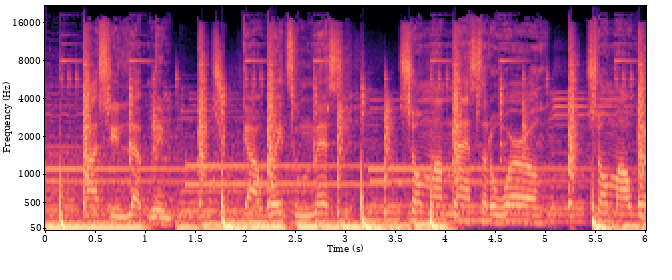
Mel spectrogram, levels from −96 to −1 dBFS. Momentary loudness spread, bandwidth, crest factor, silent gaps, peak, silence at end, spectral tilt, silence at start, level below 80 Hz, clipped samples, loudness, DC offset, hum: 6 LU; 17.5 kHz; 10 dB; none; 0 dBFS; 0 s; -4.5 dB/octave; 0 s; -14 dBFS; 0.1%; -11 LUFS; under 0.1%; none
